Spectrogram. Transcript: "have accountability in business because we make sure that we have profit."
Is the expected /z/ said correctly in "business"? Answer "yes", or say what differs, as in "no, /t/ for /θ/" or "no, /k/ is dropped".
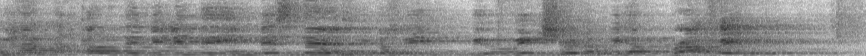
no, /s/ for /z/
